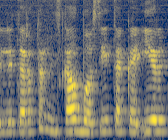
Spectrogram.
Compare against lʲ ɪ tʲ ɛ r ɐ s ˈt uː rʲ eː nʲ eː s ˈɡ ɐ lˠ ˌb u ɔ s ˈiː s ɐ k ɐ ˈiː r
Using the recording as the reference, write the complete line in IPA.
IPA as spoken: lʲ ɪ tʲ ɛ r ɐ ˈt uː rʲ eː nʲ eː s ˈk ɐ lˠ ˌb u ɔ s ˈiː t ɐ k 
